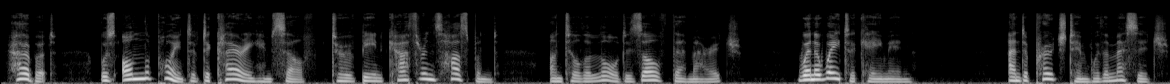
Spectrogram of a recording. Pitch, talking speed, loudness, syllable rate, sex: 170 Hz, 150 wpm, -20 LUFS, 5.4 syllables/s, female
